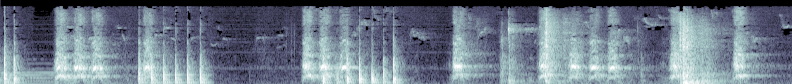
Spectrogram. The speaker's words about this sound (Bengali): এমন সময় দরজা নক করলো কে যেন।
